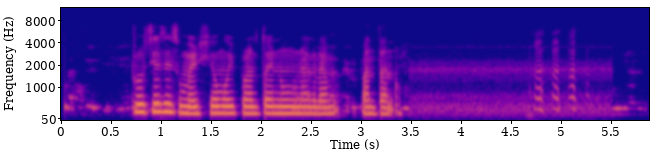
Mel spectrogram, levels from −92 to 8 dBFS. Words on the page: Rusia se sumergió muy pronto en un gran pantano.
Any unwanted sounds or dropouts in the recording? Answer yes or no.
yes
